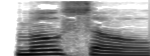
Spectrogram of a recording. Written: mosso

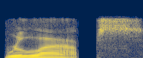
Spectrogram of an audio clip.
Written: relapse

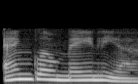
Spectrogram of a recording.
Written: Anglomania

